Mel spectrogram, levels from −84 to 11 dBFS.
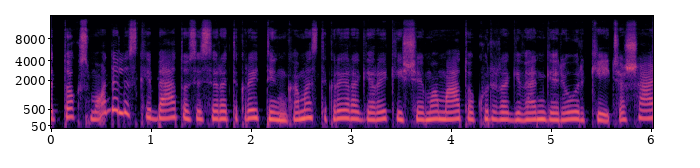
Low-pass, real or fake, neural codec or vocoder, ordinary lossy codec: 14.4 kHz; real; none; AAC, 96 kbps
